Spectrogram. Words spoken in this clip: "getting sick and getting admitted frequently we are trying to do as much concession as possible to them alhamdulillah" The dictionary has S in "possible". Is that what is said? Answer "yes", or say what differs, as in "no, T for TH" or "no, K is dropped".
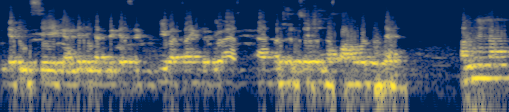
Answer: no, S is dropped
